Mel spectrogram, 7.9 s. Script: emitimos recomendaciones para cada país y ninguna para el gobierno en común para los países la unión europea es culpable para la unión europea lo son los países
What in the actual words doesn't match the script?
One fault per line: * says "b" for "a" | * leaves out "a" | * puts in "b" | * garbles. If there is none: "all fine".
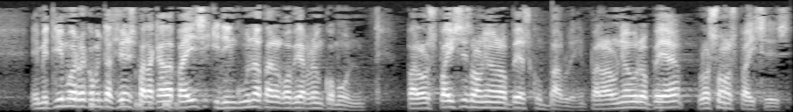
all fine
